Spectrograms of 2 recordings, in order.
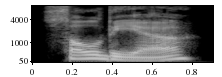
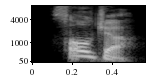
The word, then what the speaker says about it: soldier: But the pronunciation isn't soldier. It's soldier.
